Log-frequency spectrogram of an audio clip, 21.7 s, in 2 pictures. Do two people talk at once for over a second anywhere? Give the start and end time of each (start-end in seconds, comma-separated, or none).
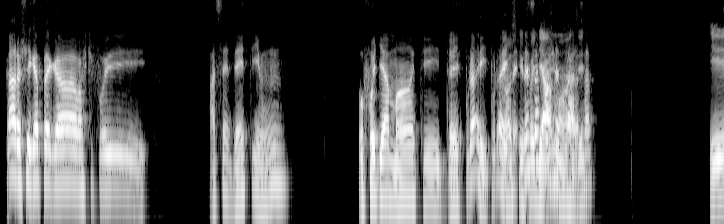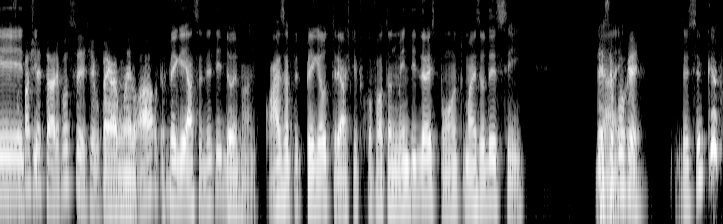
7.5-8.9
